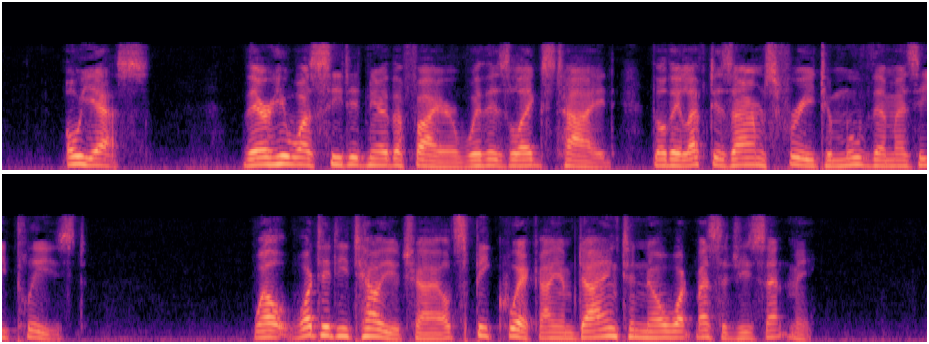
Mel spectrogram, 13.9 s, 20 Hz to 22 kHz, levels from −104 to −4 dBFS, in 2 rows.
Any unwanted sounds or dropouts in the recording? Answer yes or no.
no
